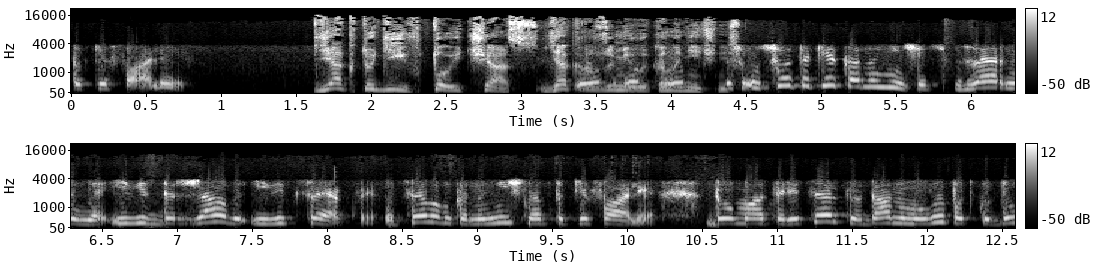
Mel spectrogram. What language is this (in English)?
Ukrainian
